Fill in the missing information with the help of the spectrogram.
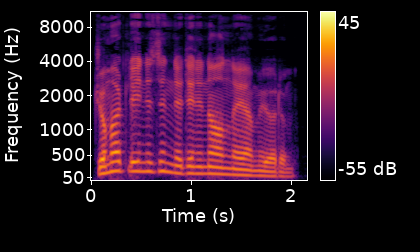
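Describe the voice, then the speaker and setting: A man voicing a humble, eager male prison doorkeeper in a storybook reading, speaking in a deferential, excited way. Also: mid-range voice, moderate pace, dry recording, clean studio sound, natural voice.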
